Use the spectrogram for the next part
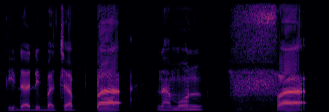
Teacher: Gigi seri atas bertemu dengan bibir bawah bagian dalam. Jadi bibir atas tidak ikut pada huruf fa.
